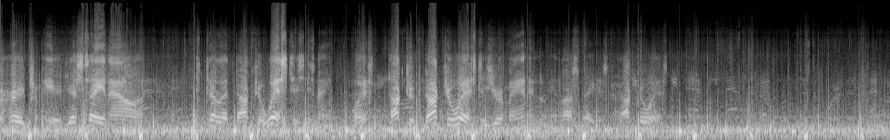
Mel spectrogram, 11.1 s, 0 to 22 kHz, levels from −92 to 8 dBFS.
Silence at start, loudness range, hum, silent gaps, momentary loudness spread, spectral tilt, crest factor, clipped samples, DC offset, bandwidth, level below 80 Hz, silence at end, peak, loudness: 0 s; 4 LU; none; none; 7 LU; -6.5 dB/octave; 12 dB; under 0.1%; under 0.1%; 13.5 kHz; -24 dBFS; 0 s; -2 dBFS; -14 LUFS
